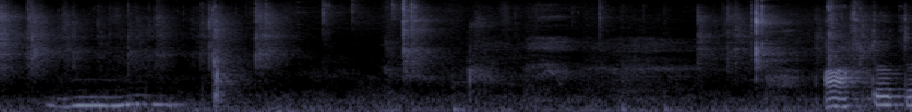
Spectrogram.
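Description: Scattered light clicks and ticks of small bracelet beads being handled, with a short hummed note about half a second in and a child's voice starting near the end.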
